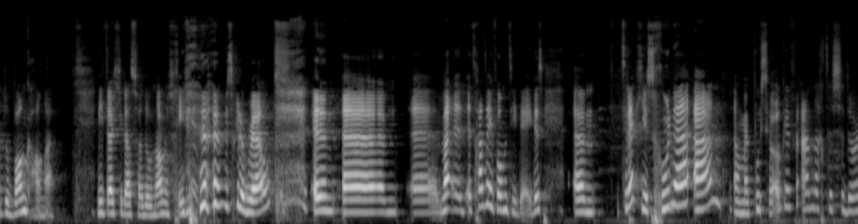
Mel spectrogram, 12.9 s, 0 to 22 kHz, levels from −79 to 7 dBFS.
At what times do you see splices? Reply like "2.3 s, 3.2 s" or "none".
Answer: none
